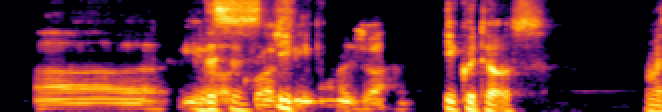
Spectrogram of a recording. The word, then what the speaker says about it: Iquitos: Iquitos. Am I saying it right? Iquitos, but we go a couple of 100 kilometers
